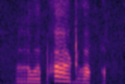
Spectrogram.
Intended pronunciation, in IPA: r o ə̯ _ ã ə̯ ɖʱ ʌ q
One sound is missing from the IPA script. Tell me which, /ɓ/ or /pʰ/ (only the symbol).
pʰ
